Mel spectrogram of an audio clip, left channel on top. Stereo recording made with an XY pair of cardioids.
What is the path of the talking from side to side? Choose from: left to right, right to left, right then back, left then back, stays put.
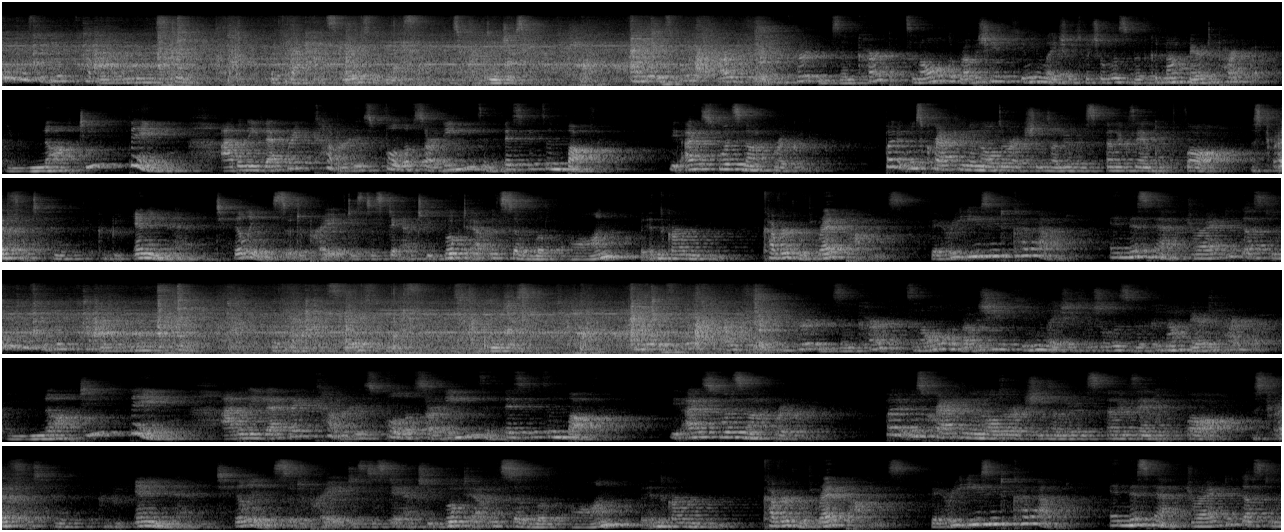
left to right.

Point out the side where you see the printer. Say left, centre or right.
centre.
